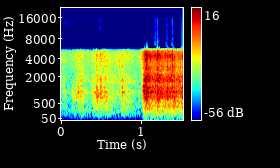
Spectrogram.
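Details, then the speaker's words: 2001 Ford F250 Super Duty rear two-piece driveshaft carrier bearing, rubber deteriorated and removed, spun by hand: a gritty, rattling grind grows louder with speed; the bearing is bad and is pulled off for replacement. "you can hear how that bearing is screwed you know that's that's bad so we're going to get a puller"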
